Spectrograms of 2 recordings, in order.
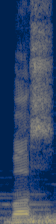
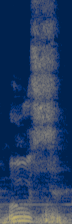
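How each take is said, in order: First: It is said with a plain English pronunciation. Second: It is said with a local Italian pronunciation.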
